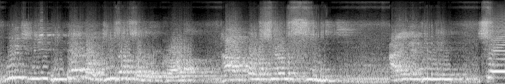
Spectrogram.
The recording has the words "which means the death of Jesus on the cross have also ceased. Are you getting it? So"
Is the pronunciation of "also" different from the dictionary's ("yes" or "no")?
yes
